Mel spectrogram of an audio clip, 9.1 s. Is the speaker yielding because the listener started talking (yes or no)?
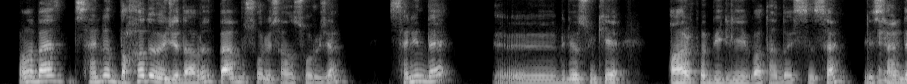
no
